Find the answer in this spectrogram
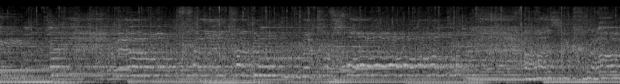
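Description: A woman singing a slow song live over instrumental accompaniment, with long held bass notes that change every second or so.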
